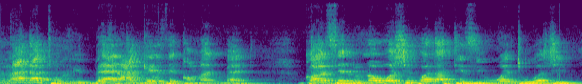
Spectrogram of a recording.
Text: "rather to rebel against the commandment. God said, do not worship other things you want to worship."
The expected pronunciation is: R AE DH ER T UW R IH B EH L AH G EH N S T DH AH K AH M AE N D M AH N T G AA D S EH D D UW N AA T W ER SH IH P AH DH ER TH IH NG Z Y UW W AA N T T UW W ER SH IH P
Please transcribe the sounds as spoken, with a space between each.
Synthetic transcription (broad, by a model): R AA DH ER T UW R IH B EH L AH G EH N S T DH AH K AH M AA N D M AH N T G AA D S EH D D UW N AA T W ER SH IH P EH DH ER T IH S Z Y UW W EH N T T UW W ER SH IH P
